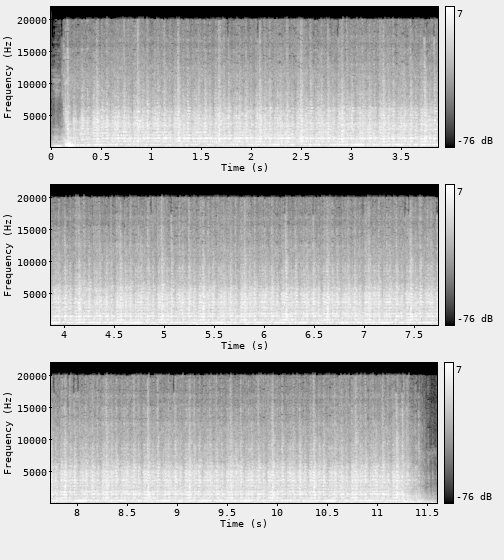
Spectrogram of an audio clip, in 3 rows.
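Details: 1972 International Harvester 1110 pickup off the road since 2013: starter grinds the engine steadily about eleven seconds without catching, no oil pressure on gauge.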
